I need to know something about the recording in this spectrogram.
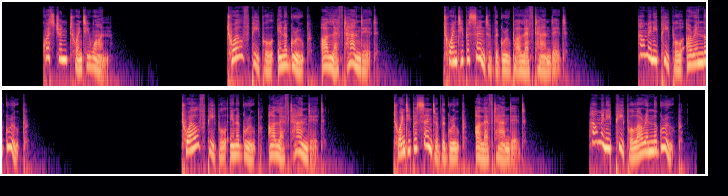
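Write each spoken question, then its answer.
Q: How many people are in the group?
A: 60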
